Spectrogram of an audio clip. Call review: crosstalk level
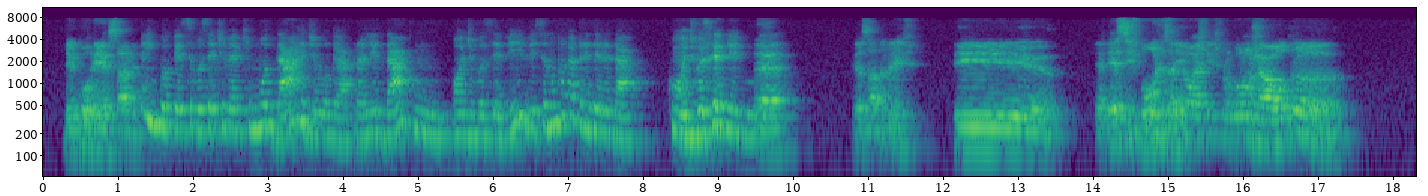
none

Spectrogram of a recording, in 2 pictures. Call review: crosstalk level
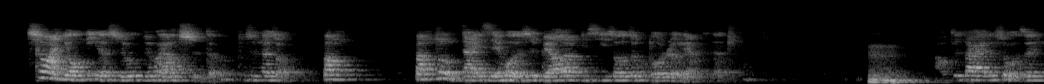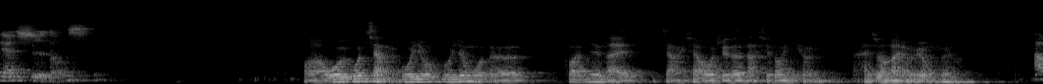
none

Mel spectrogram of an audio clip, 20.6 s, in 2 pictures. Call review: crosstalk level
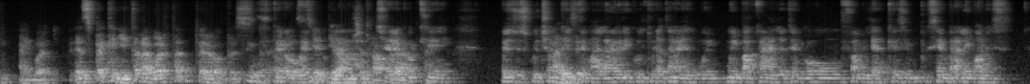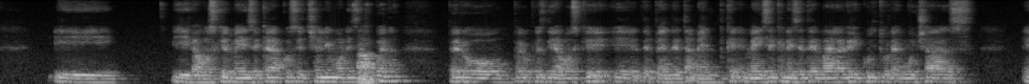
present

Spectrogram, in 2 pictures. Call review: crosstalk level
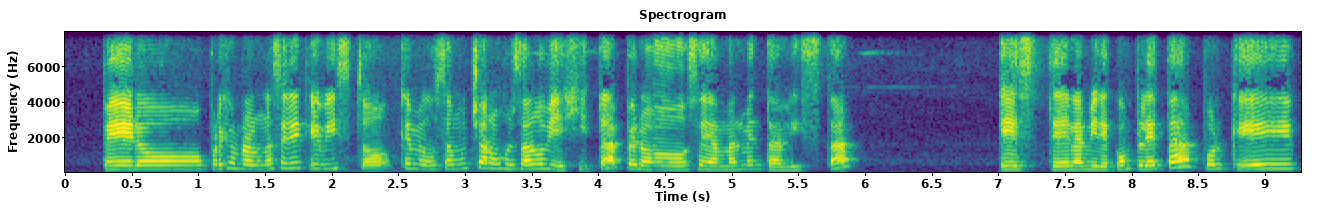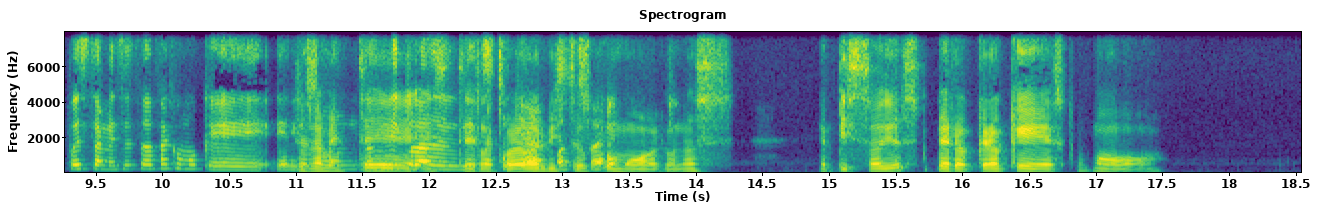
present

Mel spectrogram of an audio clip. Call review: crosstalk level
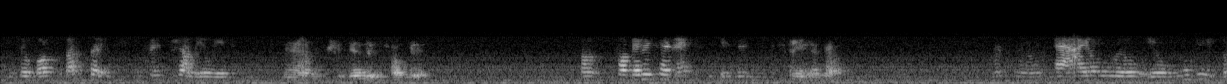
none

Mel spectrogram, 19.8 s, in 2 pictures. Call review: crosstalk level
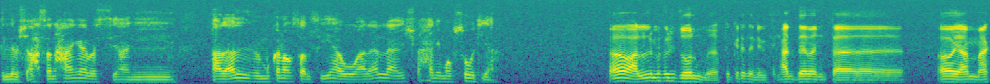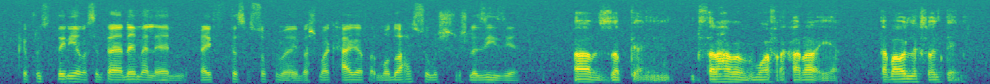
none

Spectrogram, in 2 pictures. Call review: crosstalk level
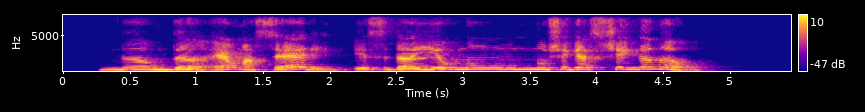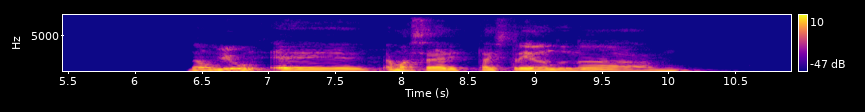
none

